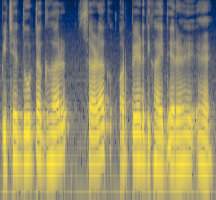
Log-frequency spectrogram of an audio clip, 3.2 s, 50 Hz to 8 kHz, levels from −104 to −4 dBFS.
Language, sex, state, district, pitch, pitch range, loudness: Hindi, male, Jharkhand, Palamu, 135 Hz, 125-145 Hz, -12 LUFS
